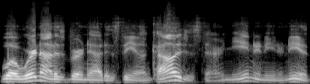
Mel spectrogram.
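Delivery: sing-song playground teasing; childish taunt. Acted. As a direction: needle them like a kid in the schoolyard. Mocking a childish rivalry taunt.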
